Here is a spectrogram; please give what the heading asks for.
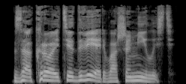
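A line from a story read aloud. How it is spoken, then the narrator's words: Hysterical laugh, criminal. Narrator (Russian): истерично хохотнул преступник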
